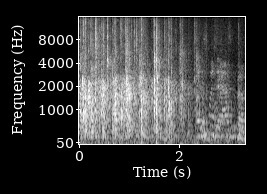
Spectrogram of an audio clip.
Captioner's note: claps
